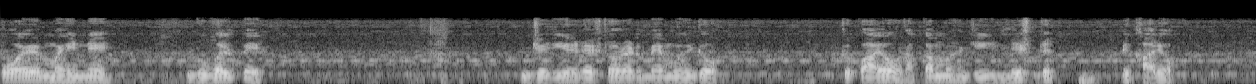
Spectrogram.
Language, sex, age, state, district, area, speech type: Sindhi, male, 45-60, Madhya Pradesh, Katni, urban, read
